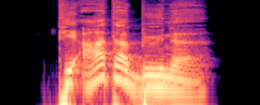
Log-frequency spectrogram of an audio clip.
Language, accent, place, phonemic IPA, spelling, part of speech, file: German, Germany, Berlin, /teˈaːtɐˌbyːnə/, Theaterbühne, noun, De-Theaterbühne.ogg
- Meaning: theater stage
